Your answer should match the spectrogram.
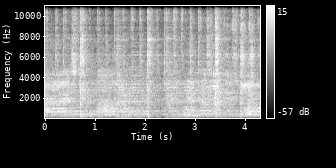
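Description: Live gospel worship band playing: several voices singing together over electric bass, acoustic guitar and keyboard, with a steady beat.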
